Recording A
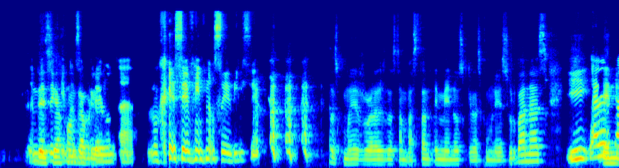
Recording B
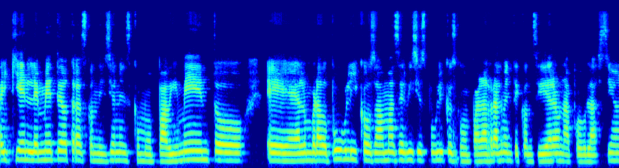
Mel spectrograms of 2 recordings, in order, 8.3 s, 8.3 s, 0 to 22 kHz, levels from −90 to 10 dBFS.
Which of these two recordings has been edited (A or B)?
A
